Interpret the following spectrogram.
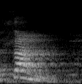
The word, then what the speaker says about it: thumb: that number six a thumb 好 m b m b 它的 b the b is silent okay now let's review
